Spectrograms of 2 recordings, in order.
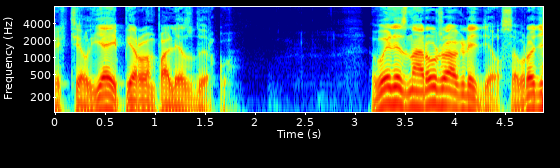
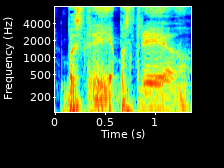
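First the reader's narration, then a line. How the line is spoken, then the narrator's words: Hissing. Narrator (Russian): зашипел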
